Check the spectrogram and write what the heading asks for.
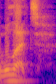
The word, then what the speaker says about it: Ouellette: on man great to chat with you olette French name right yep how how do we pronounce it uh wette yep wette okay and is the American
